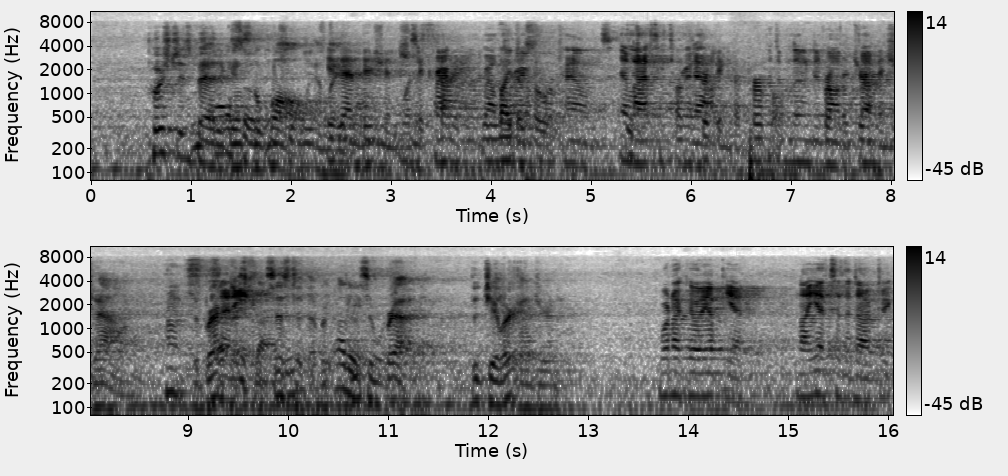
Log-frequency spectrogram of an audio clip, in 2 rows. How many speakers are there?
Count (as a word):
four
